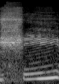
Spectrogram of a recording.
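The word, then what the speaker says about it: sidhe: that's the pronunciation is she but um it's spelled like s i d h e or something like that like city but it's uh pronounced she.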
